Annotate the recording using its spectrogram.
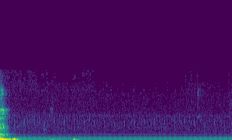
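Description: Near silence with a faint steady electrical hum, after the tail of a spoken word at the very start.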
